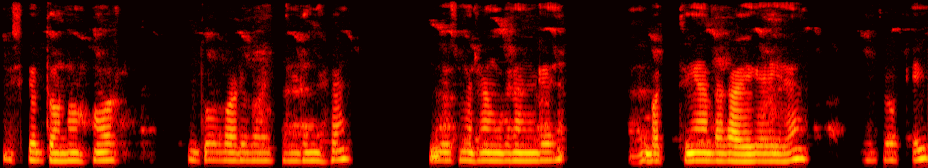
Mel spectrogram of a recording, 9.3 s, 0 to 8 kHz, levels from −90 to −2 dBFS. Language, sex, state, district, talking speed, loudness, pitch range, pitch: Hindi, male, Jharkhand, Jamtara, 110 wpm, -35 LUFS, 140-165 Hz, 145 Hz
